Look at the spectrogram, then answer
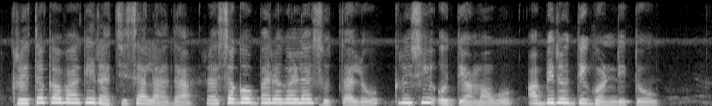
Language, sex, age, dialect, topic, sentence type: Kannada, female, 25-30, Coastal/Dakshin, agriculture, statement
